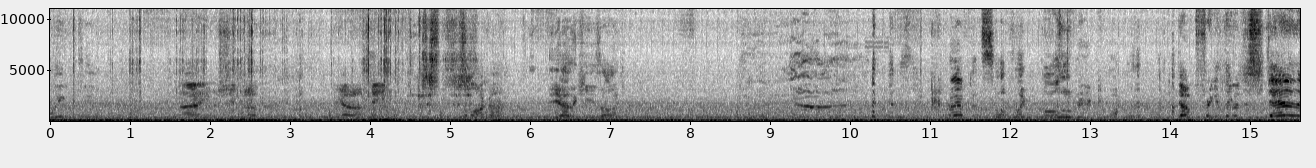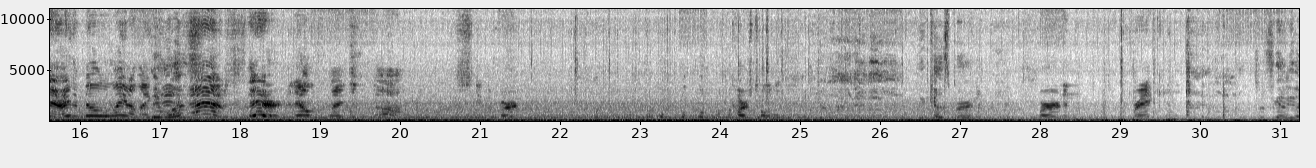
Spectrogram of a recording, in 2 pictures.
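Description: Inside the cabin of a Mitsubishi Lancer Evolution IX on the move: a steady low engine and road hum, its pitch dropping and fading over the last few seconds as the car slows.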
